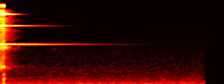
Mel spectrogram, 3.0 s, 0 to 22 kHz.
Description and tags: Bell Ring
Just my bike's bell. Recorded using a Zoom H2.
driving, light, ring, bright, bicycle, city, move-aside, warning, bell, bike, ringing, belling, signal, urban, metal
